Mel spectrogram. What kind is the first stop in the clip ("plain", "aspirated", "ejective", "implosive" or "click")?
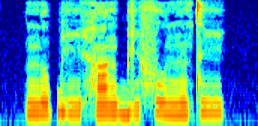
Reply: implosive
